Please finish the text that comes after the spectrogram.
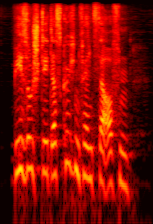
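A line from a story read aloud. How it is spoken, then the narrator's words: Roared. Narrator (German): brüllte Marlow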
